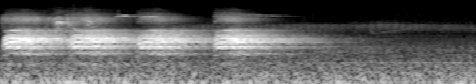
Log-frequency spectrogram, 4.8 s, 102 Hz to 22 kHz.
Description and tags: A couple of calls from a crow. AT3031 microphones, Shure FP24 preamp, SBM-1 device into TCD-D8 DAT recorder.
birds, craw, craws, crow, field-recording, ringtone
